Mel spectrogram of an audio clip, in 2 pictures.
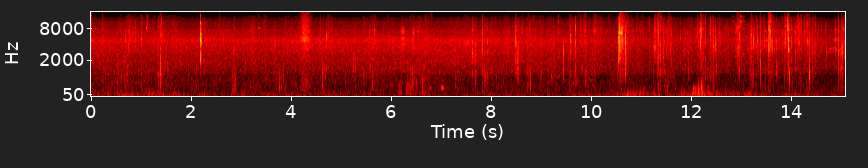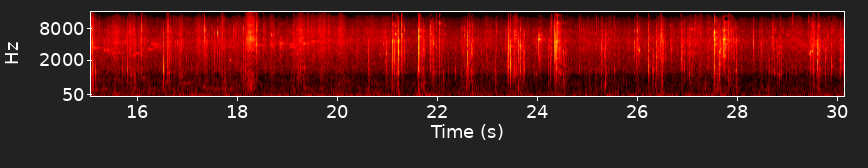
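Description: Footsteps on a path of loose stones: irregular crunches and clicks, coming thicker in the second half, over a steady hiss. About twelve seconds in there is a brief low rumble, the loudest moment.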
